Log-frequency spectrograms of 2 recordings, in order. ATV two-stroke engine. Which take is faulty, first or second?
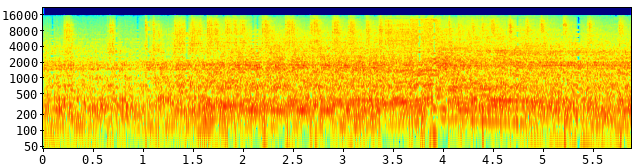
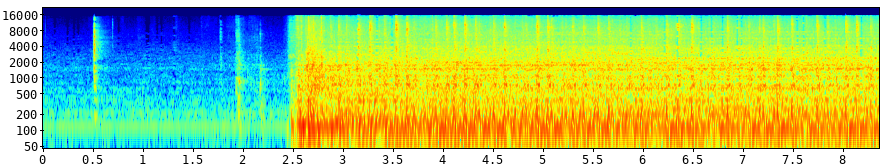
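first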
